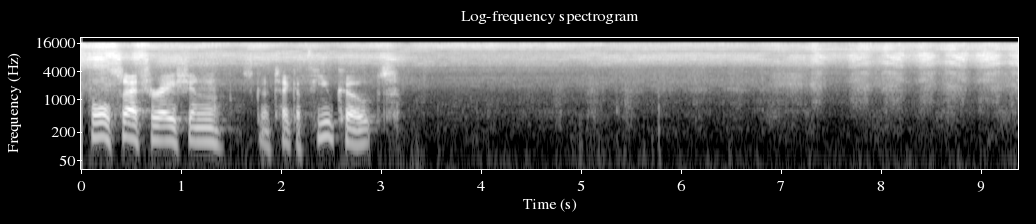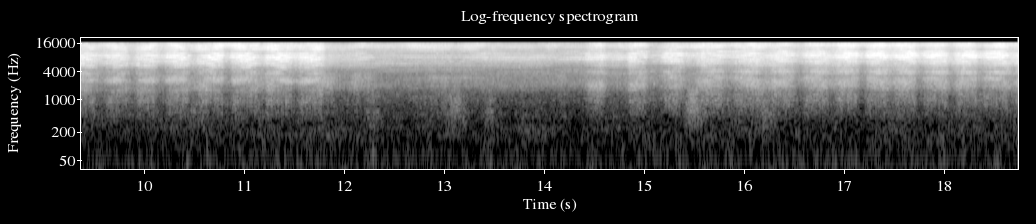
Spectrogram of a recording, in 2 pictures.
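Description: An airbrush hisses softly as it sprays.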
